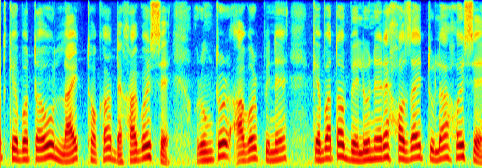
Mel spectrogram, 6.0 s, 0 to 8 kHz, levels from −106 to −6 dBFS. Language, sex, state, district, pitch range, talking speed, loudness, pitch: Assamese, male, Assam, Kamrup Metropolitan, 150-195 Hz, 120 wpm, -14 LUFS, 175 Hz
